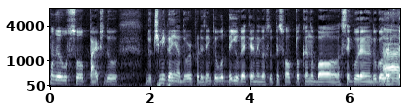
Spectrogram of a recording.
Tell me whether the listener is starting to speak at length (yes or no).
yes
